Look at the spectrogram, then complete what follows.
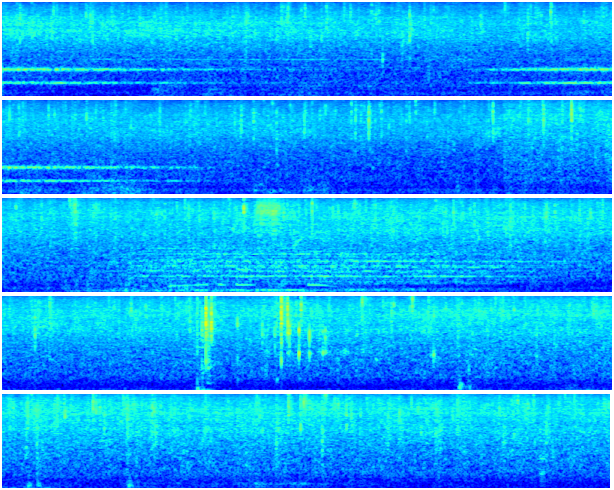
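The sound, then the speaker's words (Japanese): Heavy rain pours steadily throughout, with a deep rolling rumble of thunder swelling near the middle and a few sharp cracks afterward. No one speaks. “今日のように雷雨のひどい日ほど美しく輝く秘宝、ゴールドスフィア。”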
